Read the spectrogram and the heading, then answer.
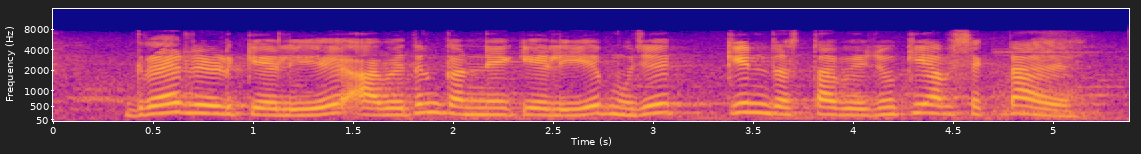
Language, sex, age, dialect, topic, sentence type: Hindi, female, 25-30, Marwari Dhudhari, banking, question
